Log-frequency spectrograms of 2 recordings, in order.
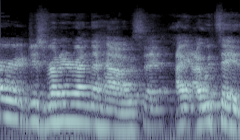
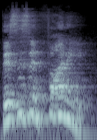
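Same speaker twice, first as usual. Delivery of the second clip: mock yell up the stairs; 10 semitones higher than usual. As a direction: yell upstairs that this isn't funny. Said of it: "he's, like, yelling up the stairs".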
